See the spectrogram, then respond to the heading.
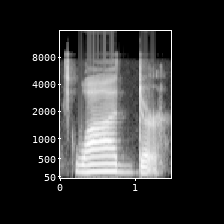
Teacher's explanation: You're pulling your tongue back and curling it back for the R for American English R, water. · technically it is an alveolar flap or tap because you're doing the D very quickly. Water, actually, water, pulling it back for the R.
